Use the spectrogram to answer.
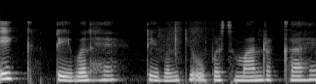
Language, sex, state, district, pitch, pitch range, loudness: Hindi, female, Haryana, Rohtak, 200 Hz, 190-215 Hz, -18 LUFS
